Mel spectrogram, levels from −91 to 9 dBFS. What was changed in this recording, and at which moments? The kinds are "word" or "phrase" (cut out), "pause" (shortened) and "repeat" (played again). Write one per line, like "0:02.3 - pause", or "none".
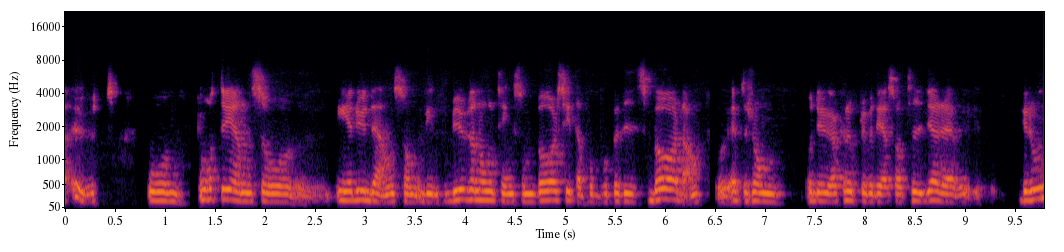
0:01.3 - pause
0:06.4 - pause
